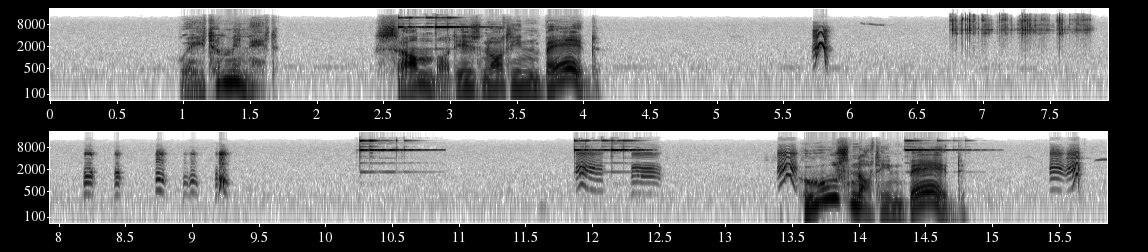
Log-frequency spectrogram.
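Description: A childlike character babbles in a high, sing-song voice close by.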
